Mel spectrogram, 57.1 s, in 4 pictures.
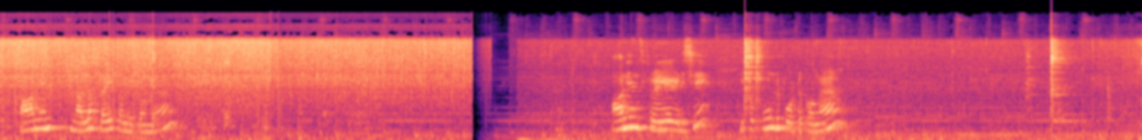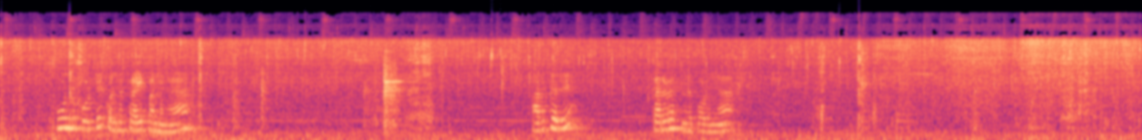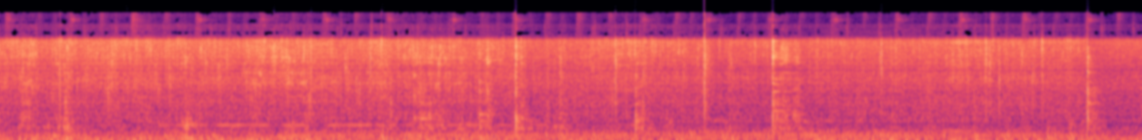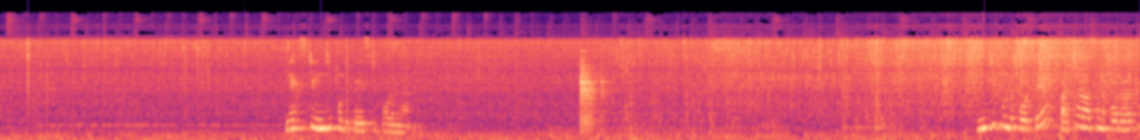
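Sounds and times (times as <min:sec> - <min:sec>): onions sizzling in hot oil: 0:00.0 - 0:57.0
metal spoon stirring: 0:18.5 - 0:20.8, 0:23.6 - 0:39.7
metal spatula scraping pan: 0:18.6 - 0:20.8, 0:23.5 - 0:35.8, 0:38.2 - 0:38.8.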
